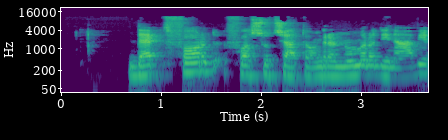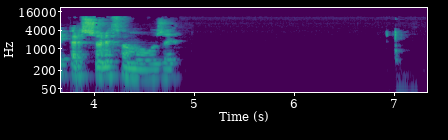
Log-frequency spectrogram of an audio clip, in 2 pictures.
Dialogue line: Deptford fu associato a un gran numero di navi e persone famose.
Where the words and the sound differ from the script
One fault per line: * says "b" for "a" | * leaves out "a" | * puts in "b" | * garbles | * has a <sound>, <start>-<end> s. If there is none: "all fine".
all fine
